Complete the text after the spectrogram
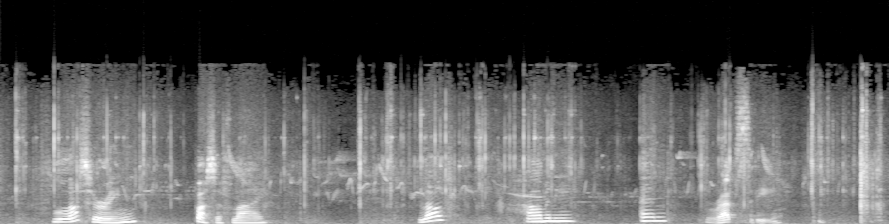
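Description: Two young women talk with animation in high, sing-song voices.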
